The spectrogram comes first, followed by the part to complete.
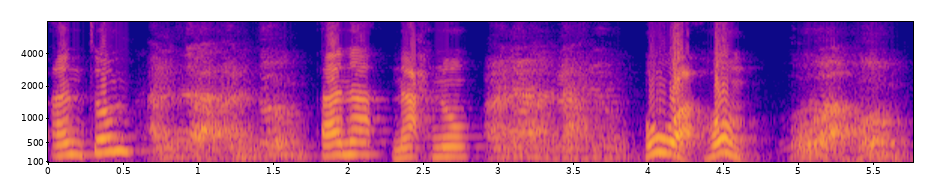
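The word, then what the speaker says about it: أنا: Ana is written as ana, but you never pronounce that alif. You just say ana, as if there is no alif there.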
